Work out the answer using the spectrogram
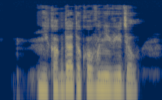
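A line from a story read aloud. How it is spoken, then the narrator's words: Shocked breathless. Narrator (Russian): потрясенно выдохнул Джереми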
